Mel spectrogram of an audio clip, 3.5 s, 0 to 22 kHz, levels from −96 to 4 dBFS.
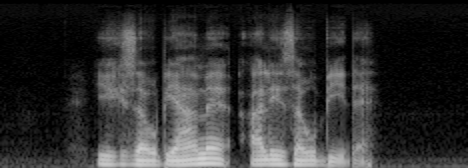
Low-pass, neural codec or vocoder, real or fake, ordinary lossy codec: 19.8 kHz; codec, 44.1 kHz, 7.8 kbps, DAC; fake; Opus, 64 kbps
